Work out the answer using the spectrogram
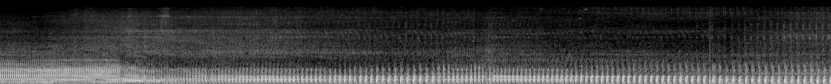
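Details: Yamaha Warrior 350 quad single after carb cleaning, test ride: pulls cleanly with even rapid thump, no popping or backfire, good power; normal running under load.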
